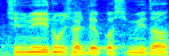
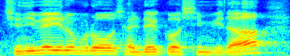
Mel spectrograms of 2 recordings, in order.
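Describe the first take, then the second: First: It is said plainly, without extra emphasis. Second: It is said with strong, energetic emphasis. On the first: The speaker calls it wrong. "그저" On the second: The speaker calls it right. "하면서 강조하셔야 됩니다"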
